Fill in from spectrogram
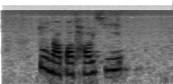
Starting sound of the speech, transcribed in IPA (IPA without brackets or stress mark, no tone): t̪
